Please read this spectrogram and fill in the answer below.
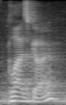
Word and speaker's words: Glasgow: Glasgow.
